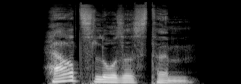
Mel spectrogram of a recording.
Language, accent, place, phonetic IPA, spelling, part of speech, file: German, Germany, Berlin, [ˈhɛʁt͡sˌloːzəstəm], herzlosestem, adjective, De-herzlosestem.ogg
- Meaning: strong dative masculine/neuter singular superlative degree of herzlos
